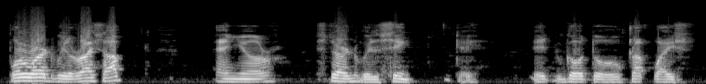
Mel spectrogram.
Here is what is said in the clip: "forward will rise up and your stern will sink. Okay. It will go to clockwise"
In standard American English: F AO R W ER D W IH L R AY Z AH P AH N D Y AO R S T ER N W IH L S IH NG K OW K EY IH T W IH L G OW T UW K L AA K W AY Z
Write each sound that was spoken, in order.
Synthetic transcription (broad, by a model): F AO R W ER D W IH L R AY S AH P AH N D Y AO R S T ER N W IH L S IH NG K OW K EY IH T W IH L G OW T UW K L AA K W AY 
